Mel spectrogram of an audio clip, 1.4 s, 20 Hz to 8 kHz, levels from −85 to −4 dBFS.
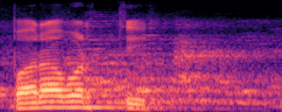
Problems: constant background noise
